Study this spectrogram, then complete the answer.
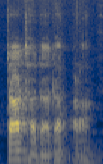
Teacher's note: मूर्धा मतलब कठोर तालु से उत्पन्न होने वाली ध्वनि है ट ठ ड ड ण।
